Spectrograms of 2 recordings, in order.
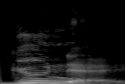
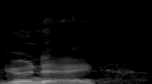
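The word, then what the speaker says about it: gune (γυνή): the word used for woman right there is gune, is how you'd pronounce it in Greek, gune, and it means woman.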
